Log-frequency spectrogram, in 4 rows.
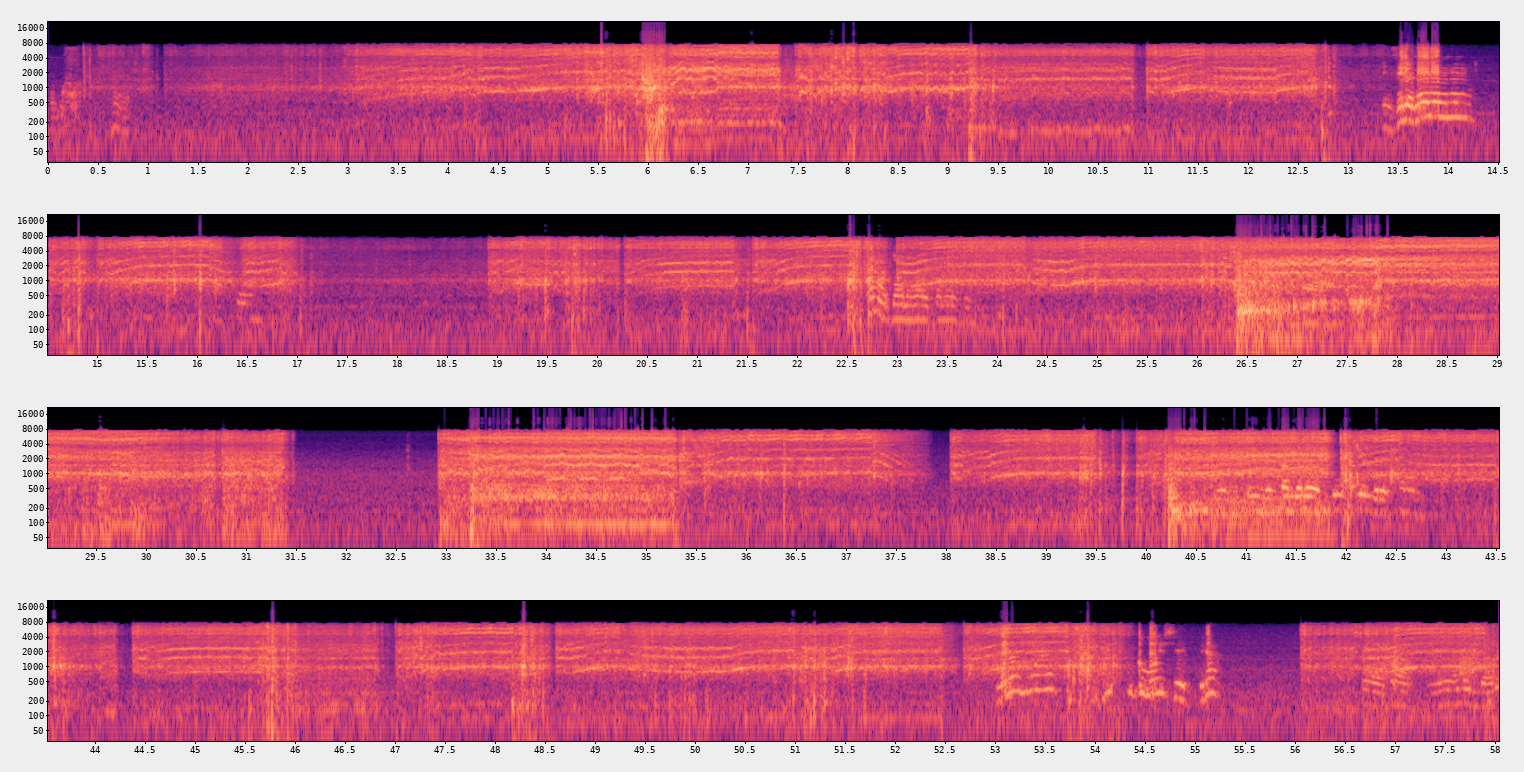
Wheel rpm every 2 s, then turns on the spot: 30, 130, 260, 210, 240, 220, 110, 130, 130, 130, 220, 230, 270, 220, 190, 140, 110, 230, 180, 200, 200, 230, 220, 210, 240, 270, 220, 50, 190.
12-14 16-18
